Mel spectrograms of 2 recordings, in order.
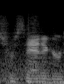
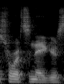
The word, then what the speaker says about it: Schwarzenegger: I'm gonna fucking just stride over like Arnold Schwarzenegger sprint up to this guy, and I'm gonna just hit him as hard as I can with my fucking fists.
